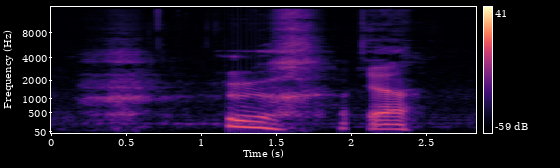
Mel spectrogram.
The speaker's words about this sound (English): Yeah, I'm sorry, I made you yawn.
